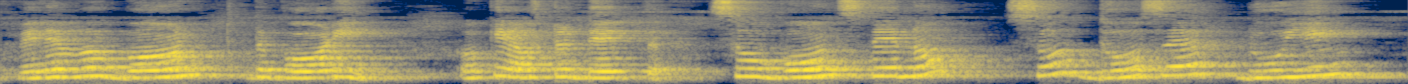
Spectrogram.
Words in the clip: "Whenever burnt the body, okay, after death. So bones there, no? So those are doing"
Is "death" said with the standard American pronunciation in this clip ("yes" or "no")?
no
